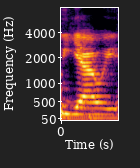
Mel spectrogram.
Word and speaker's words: yaoi: I think it was like, oh, yaoi is the best. No, it's yaoi, because yaoi is 2 syllables.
